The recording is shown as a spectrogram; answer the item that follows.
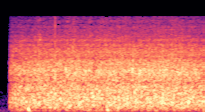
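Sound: rushing floodwater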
